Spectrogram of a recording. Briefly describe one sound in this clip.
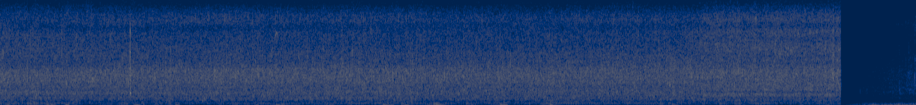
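A stream trickles softly over stones.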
